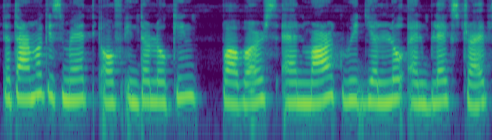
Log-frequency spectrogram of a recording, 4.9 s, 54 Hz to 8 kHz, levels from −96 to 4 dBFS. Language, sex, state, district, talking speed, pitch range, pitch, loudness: English, female, Arunachal Pradesh, Longding, 170 wpm, 215-240 Hz, 220 Hz, -20 LUFS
